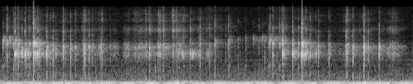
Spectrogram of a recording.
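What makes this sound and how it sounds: A colorful segmented plastic fidget slug with hollow articulated segments is tapped, clicked and flexed with long nails and fingertips close to the mic. The result is a dense run of quick, bright plastic clicks and rattles that peak in two busier bursts, over a steady low hum.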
